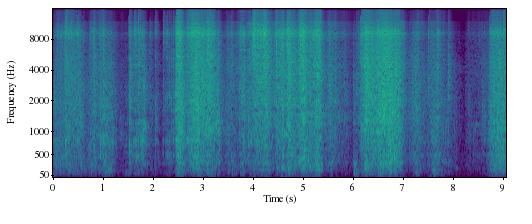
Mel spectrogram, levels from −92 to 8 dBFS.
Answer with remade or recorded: recorded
